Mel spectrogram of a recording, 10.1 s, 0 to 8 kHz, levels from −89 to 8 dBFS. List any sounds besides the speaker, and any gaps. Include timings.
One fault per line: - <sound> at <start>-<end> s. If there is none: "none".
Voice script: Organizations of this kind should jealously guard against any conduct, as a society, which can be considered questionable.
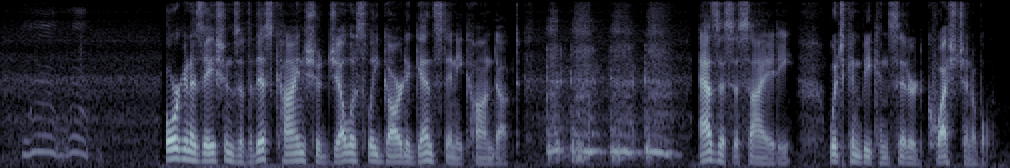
- sigh at 0.2-1.1 s
- throat clearing at 5.4-6.8 s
